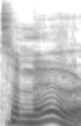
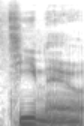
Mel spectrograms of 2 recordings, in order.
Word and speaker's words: Temu: Which I thought it was Temu, and so did most of the country. But no, the commercial at the Super Bowl pronounced it like Temu or something like that. Maybe they were wrong. And we're all like, that was like the number one trend on X was like, it's not Temu or whatever.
